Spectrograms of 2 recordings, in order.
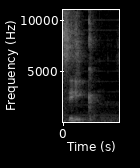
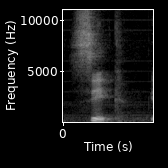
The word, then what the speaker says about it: Sikh: How is it pronounced? – Sikh. – Sikh. – Yep.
